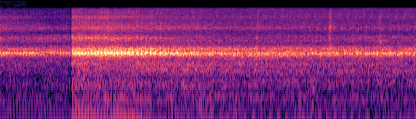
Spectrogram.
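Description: Yamaha motorcycle engine idling steadily, with a steady high whine over it. About a second in, the sound grows louder with a low rumble, then eases back down.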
